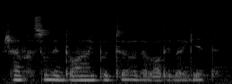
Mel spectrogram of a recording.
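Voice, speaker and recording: A woman doing an ASMR roleplay in a breathy whisper mixed with soft speech, teasing and chatty as she addresses the listener like a close friend. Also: mid-range voice, completely flat delivery, quick pace. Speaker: ASMR creator role-playing as a doctor and best friend. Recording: clear background noise with clicking sounds.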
